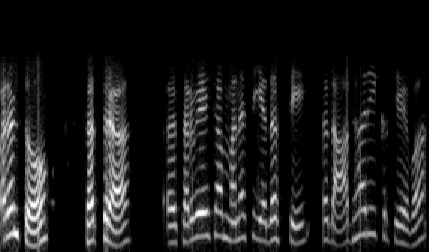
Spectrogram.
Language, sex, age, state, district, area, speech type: Sanskrit, female, 60+, Karnataka, Bangalore Urban, urban, conversation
